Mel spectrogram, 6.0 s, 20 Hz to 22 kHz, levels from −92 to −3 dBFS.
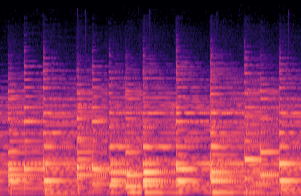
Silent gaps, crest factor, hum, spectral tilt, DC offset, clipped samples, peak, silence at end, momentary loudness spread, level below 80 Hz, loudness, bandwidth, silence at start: none; 16 dB; none; -6 dB/octave; under 0.1%; under 0.1%; -4 dBFS; 0 s; 6 LU; -50 dBFS; -19 LUFS; 10 kHz; 0 s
